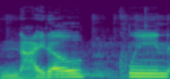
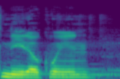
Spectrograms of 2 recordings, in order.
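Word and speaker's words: Nidoqueen: a neid king today people call it naido queen and naido king it's Neo Queen in need King just so you know in case nobody told you yet just saying it right wrong so let's see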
